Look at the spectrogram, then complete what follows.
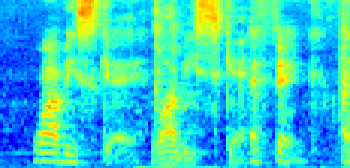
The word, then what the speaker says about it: Wabisuke: next character is wabasuki wabisuke uchi wabisuke i always wanna say suki it's they don't say the su they just say wabiscay lobby skin i think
